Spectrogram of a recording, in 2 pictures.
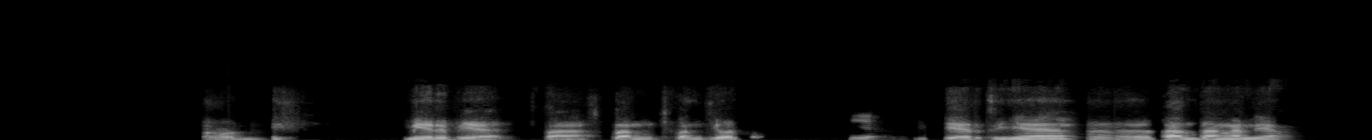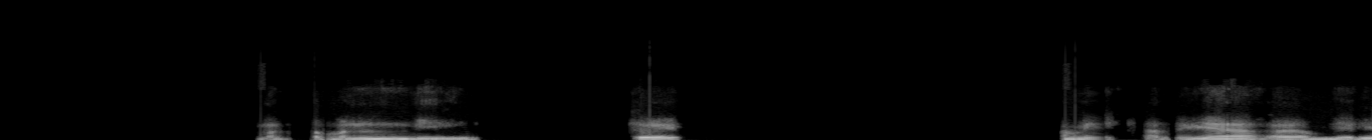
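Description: A man speaks calmly over an online call, in bursts with pauses.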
